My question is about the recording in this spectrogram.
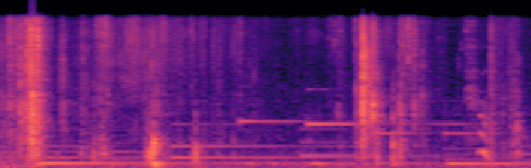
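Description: Soft background music of long held notes, over a tarot deck being shuffled and handled: a sharp riffle of cards about a quarter of a second in, the loudest sound, a duller knock about a second later and another sharp riffle about three seconds in.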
